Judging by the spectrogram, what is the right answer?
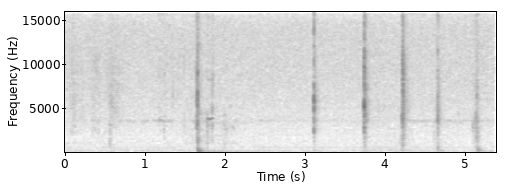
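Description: Faint clicks and snaps of baseball trading cards being flicked off a hand-held stack one at a time. The loudest comes about a second and a half in, then softer ones follow about every half second.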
